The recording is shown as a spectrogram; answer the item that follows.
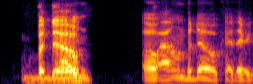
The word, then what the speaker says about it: Baudot: Knew a little bit about them, but Alan Baudot, is that how you say it, Ben? Badeau.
